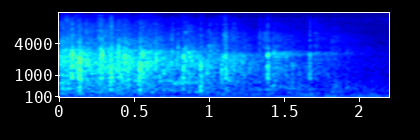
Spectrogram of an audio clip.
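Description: A church audience claps together to the Lord, a dense wash of many hands slapping at once that starts strong and gradually thins and fades over a couple of seconds.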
